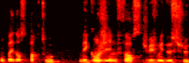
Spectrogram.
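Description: Speaking at a very fast pace, the man has a fairly high pitch, recorded with a dry, close sound and no echo. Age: 20s. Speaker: entrepreneur. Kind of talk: casual chat.

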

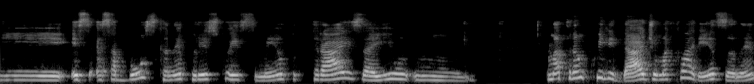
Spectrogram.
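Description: Using an ordinary speaking voice, a woman talks at a fairly slow pace, her fairly high pitch showing ordinary variation. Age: 50s. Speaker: women's cycles educator. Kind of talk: casual chat.

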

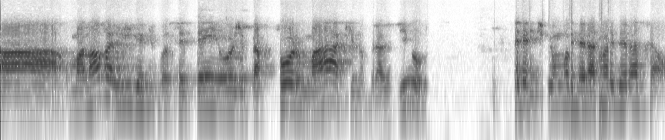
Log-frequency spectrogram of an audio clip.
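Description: Fairly slow and high-pitched, a man speaks with ordinary pitch variation. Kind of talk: podcast interview. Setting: live stream on phone. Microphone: phone audio without headset.

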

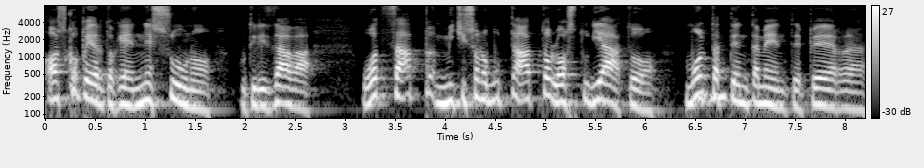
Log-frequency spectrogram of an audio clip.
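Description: A man with a Romagnolo accent talks fairly slowly in a fairly high voice with lively intonation. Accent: Romagnolo Italian with drawn-out S. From Romagna, Italy. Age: 40s. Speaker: digital marketing consultant. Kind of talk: casual interview.

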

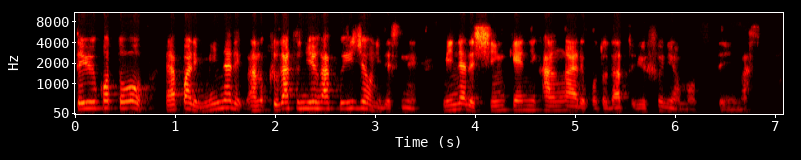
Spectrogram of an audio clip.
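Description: The speech is very fast. Pitch swings very widely and loudness rises and falls sharply. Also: man, fairly high pitch for a man. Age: 40s. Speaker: high school principal. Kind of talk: interview.

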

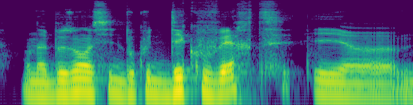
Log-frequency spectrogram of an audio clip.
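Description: A man speaks at a fairly quick pace in a medium pitch, his tone dark and mellow. His intonation stays monotone and flat on a very clean recording with a silent background. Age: 30s. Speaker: travel podcaster, engineer. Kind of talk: casual self-introduction. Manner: halting, with many fillers.

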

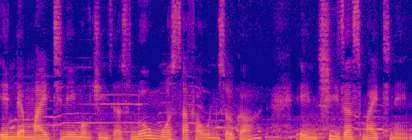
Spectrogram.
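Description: Music in the background behind a man at a moderate pace, medium pitch and ordinary pitch variation. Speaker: pastor leading online prayer. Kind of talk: sermon and prayer. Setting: broadcast to remote listeners. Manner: fervent.

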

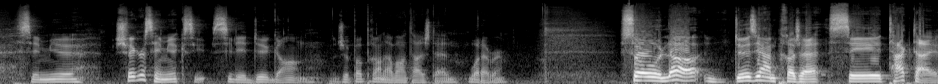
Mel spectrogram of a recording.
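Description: Lively in intonation, a man with an Acadian accent speaks at a fairly slow pace with long, frequent pauses. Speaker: podcast host, online entrepreneur. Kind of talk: solo monologue podcast.

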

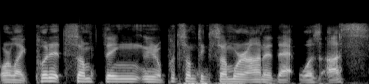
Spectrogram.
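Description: At a fairly quick pace, a man with an ordinary speaking voice and medium pitch talks with fairly even intonation, the sound dry and close with no echo. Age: 30s. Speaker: band member. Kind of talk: casual chat.

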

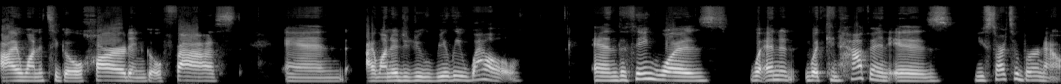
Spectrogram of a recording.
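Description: In a normal speaking voice, a woman talks fairly slowly with a medium pitch and fairly even intonation on a very clean recording with a silent background. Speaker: meditation teacher and healer. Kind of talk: guided meditation. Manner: calm, slow, soothing; gentle, warm, instructional.

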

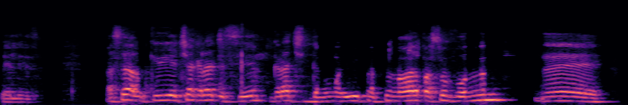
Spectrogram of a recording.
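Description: A man speaks fairly slowly in a high pitch, his intonation fairly even. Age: 30s. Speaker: business live-stream host. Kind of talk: live-stream interview. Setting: online live stream.

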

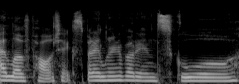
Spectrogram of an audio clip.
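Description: A fairly low-pitched woman at a moderate pace, in a very clean recording with a silent background. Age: 20s. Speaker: solo podcaster, college student. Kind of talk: casual monologue. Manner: casual, hesitant with fillers and laughs.

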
